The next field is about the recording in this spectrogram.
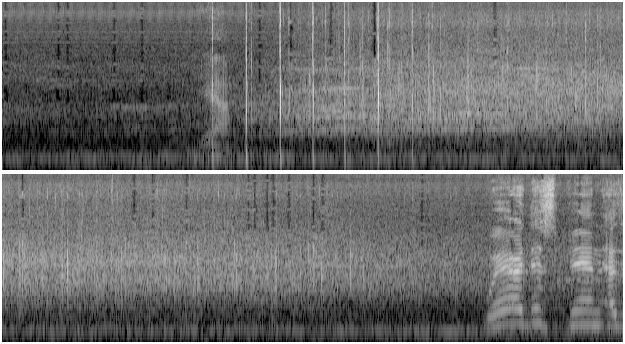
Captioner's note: applause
